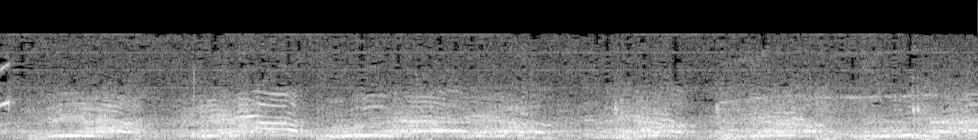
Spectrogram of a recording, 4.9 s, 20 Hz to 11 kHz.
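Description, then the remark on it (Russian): A large crowd of about 10,000 opposition supporters shouts and chants together on the streets of Budapest, demanding Gyurcsány's resignation, a dense, continuous roar of many voices that swells in rhythmic waves of loud, rising cries. “Накануне около 10 тысяч сторонников оппозиции вышли на улицы Будапешта, требуя отставки Гюрчаня.”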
